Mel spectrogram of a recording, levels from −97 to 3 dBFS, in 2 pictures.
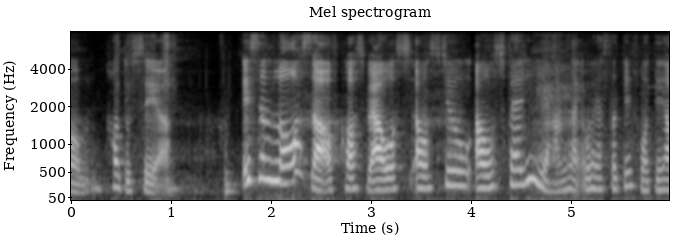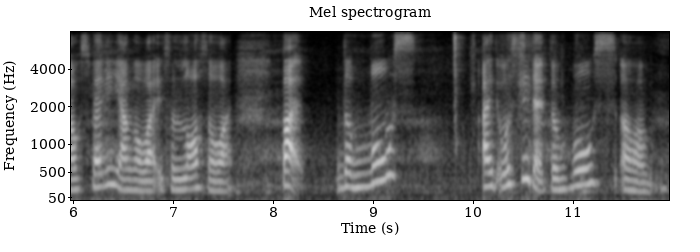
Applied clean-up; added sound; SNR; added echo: neural separator model SepFormer DNS4.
